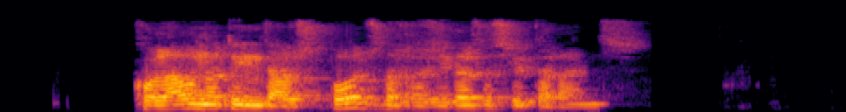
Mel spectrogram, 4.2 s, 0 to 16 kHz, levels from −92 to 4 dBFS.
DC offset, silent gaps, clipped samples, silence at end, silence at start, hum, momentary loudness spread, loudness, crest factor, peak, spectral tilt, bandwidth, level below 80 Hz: under 0.1%; none; under 0.1%; 1.2 s; 0.65 s; none; 12 LU; -16 LUFS; 16 dB; -2 dBFS; -6 dB/octave; 8.2 kHz; -64 dBFS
